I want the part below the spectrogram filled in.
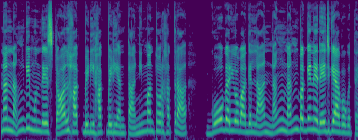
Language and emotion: Kannada, disgusted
